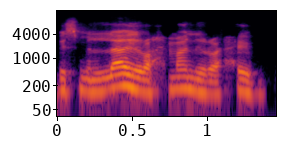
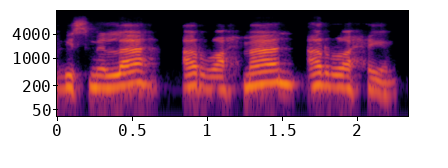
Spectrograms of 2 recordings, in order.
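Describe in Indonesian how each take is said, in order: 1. Kata-katanya tersambung dengan lancar tanpa jeda. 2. Kata-katanya terpisah dengan vokal yang berdiri sendiri. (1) "Harus sambung" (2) "kalau salahnya kita baca"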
